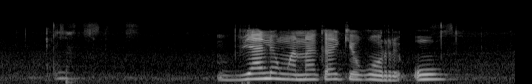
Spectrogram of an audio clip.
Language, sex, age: Northern Sotho, female, 30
